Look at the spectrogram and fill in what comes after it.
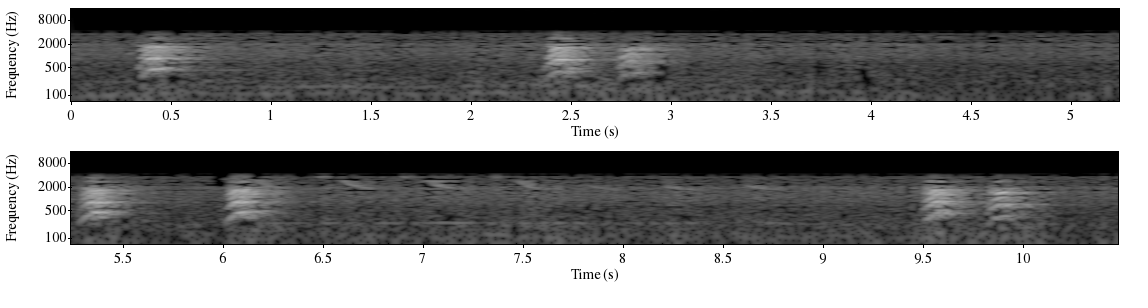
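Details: A dog left outside in Mecklenburg barks persistently while its owner lets it carry on, caught by a camera recording in ten-minute cycles; sharp barks come mostly in pairs every few seconds, with faint bird chirps in between.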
